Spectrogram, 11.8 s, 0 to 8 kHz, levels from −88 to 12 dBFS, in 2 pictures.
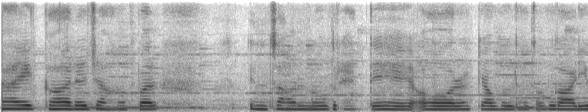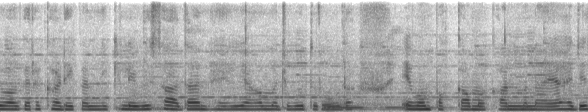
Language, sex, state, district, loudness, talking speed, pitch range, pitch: Hindi, female, Bihar, Saharsa, -16 LUFS, 185 wpm, 225-240 Hz, 230 Hz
